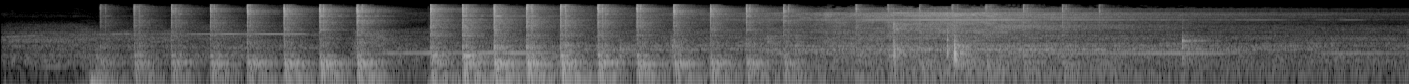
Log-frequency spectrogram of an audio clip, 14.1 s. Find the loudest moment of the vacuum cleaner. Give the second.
9 s.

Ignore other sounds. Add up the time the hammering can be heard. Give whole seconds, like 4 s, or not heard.
10 s.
